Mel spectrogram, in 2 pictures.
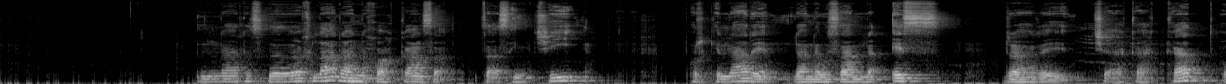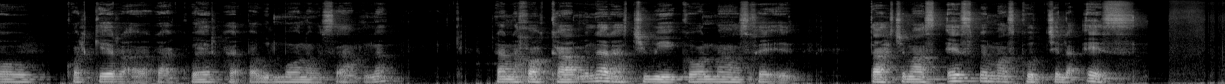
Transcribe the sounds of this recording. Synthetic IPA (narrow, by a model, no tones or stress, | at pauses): laresd̪aðeχlaʔɾaχnaχoχkaːnsat͡saʔsint͡ʃiːʔ | pʰoɾkʰelaɾeɾaχnawesamlaes | ɾaχɾet͡ʃḭʔakaχkʰat̪okwalkeːɾaʔɾaʔkweɾpeʔpa̰wilmoːnawesa̰ːmla | ɾaʔnaχoχkʰaːmilaɾaχt͡ʃiwiːʔkʰoːnmaːsχeʔ | t̪aχt͡ʃemaːsespwesmaːskut̪̚t͡ʃelaʔes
